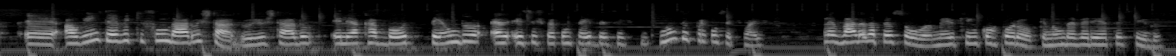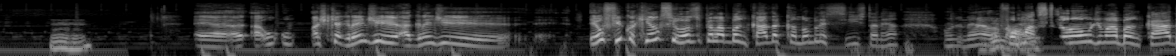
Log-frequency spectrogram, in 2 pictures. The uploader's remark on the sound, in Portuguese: Esse episódio foi gravado de casa pelo discord devido a situação atual de quarentena causada pelo COVID-19. Não estranhe a qualidade de áudio.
